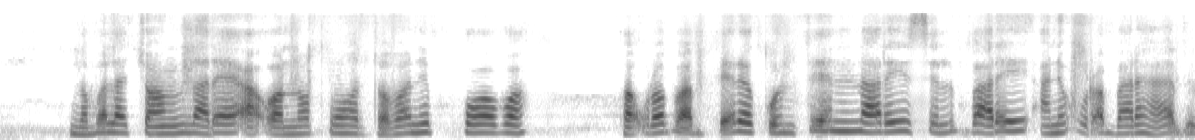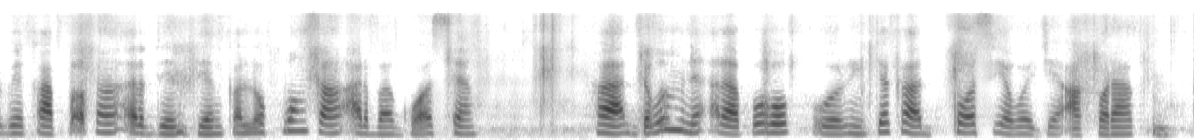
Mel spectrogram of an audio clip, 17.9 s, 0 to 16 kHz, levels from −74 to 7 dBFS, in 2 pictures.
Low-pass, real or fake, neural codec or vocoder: 10.8 kHz; fake; codec, 24 kHz, 0.9 kbps, DualCodec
